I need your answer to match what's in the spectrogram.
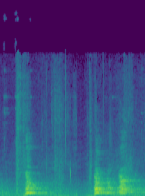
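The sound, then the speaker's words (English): A dog barks three times, one short bark followed after a pause by two quick ones, sharp and moderately loud against a quiet background. “Hey, doggy.”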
